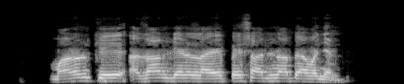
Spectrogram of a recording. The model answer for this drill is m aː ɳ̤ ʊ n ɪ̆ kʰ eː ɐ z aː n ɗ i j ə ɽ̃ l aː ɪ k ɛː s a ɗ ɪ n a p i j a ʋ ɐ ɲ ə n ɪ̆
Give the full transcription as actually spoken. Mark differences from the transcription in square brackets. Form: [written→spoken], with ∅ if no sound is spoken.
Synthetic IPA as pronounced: m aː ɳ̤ ʊ n ɪ̆ kʰ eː ɐ z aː n ɗ i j ə ɽ̃ l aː ɪ [k→p] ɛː s a ɗ ɪ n a p i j a ʋ ɐ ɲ ə n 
